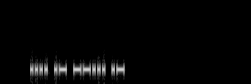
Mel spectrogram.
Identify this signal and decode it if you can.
Morse code, heard as a keyed tone, about 51 wpm, 700 Hz. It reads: HA7A
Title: DXCC-100 Call Signs - 4 Characters - Repeated 3x - 50wpm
